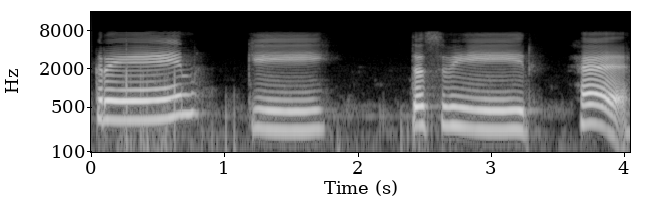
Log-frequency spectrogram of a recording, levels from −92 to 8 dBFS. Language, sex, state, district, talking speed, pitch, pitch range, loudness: Hindi, female, Punjab, Fazilka, 60 wpm, 255 Hz, 225-315 Hz, -14 LUFS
